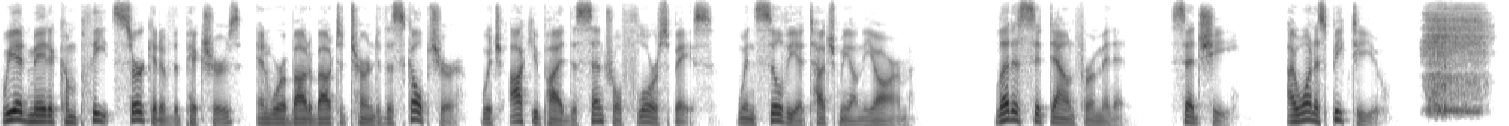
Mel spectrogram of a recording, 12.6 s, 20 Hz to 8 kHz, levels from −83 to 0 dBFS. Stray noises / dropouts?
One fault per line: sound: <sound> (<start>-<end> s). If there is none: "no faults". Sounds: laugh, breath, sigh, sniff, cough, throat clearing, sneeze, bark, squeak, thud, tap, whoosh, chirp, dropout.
sound: sniff (11.8-12.5 s)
